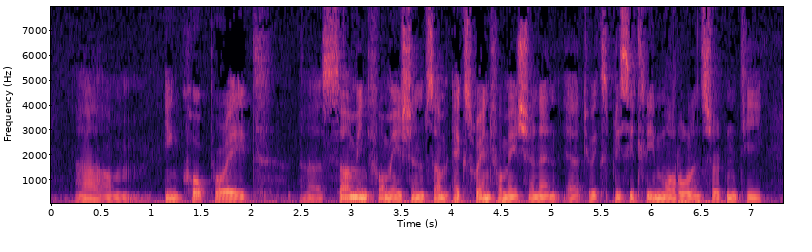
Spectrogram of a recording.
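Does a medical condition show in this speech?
No.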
